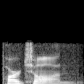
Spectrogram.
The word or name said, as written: parton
